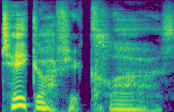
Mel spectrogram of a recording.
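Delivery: very low, put-on woman's voice. Retelling a ghost story, quoting the voice he hears: imitating a woman's voice. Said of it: "he hears this woman's voice".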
